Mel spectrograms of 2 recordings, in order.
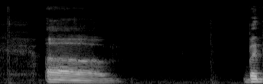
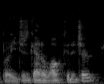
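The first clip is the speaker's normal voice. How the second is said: quiet self-talk; 8 dB quieter, much faster than usual. Retold or imitated. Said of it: "I just say to myself".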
